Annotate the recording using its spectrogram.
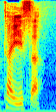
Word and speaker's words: Taissa: After Norman murders Emma, he dates a new character played by Taissa Farmiga. Is that how you say her name? – Thaisa. – Thaisa.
